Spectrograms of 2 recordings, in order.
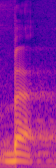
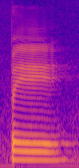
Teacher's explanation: ba yang keluar dari antara dua bibir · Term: huruf ba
